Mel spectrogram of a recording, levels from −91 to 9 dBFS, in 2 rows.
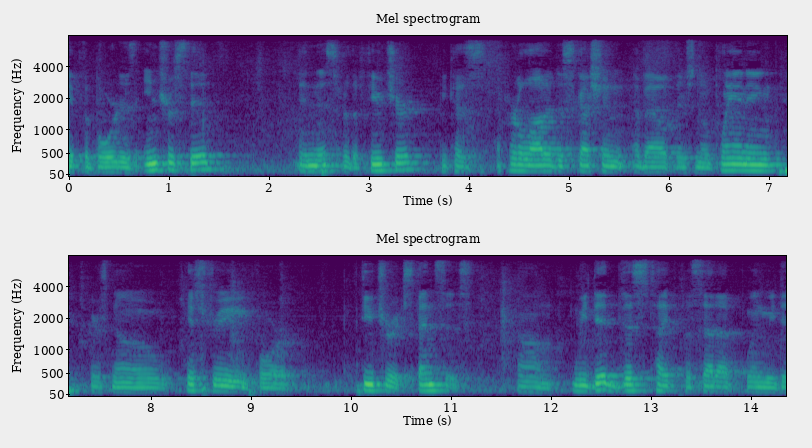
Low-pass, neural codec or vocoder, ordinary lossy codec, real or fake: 7.2 kHz; none; MP3, 48 kbps; real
